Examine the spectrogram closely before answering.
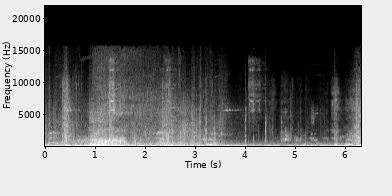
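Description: Weapons strike and clash in a fast fight.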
